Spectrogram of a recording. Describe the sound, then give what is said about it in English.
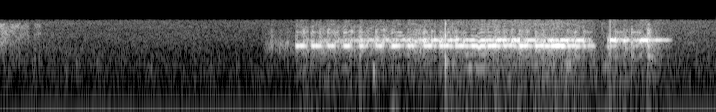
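A telephone rings with a steady electronic trill, one long burst of about a second and a half followed by a shorter burst after a brief gap. No one speaks. “Oh, there's a phone call.”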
